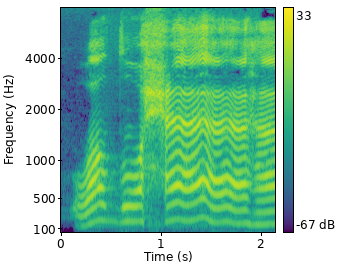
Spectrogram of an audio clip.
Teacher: والشمس والشمس والشمس جی والشمس وضحاها والضحاها وضحاها وضحاها আচ্ছা, খেয়াল করুন, দদ মোটা আওয়াজ হবে, হাটা গলা থেকে চাপ দিতে হবে, আর সেকেন্ড হা হচ্ছে নর্মাল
